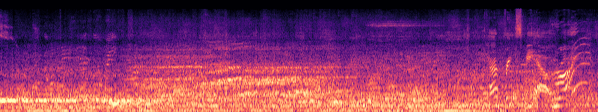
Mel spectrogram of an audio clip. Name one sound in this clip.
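A crowd of people chatters loudly nearby.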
